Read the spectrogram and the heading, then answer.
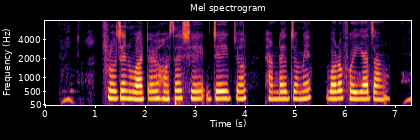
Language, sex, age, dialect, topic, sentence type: Bengali, female, <18, Rajbangshi, agriculture, statement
